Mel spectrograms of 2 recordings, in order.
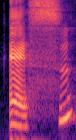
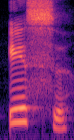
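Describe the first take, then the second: First: The first vowel is open. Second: The first vowel is closed. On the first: It names the letter S. "So we have an open sound once more" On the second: It means that one. "When I pronounce it as is without the accent on top, I'm actually saying that one"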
